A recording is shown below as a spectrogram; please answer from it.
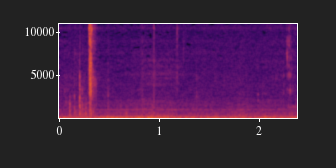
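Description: Room tone: a steady low hum, with a brief faint hiss about a third of a second in.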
